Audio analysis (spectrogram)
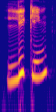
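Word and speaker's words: licking: सी यहां पे जो है वो साइलेंट है। हालांकि सी लिखने में आएगा। प्रोनंसिएशन में नहीं आएगा।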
